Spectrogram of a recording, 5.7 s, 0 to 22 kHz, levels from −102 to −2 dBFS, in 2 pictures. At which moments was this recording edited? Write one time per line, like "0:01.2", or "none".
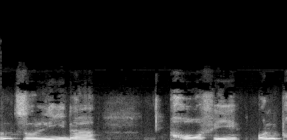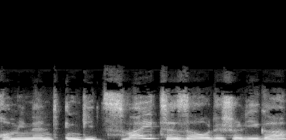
0:02.4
